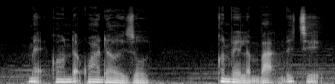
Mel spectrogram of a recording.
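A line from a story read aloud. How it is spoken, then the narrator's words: Soft comforting. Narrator (Vietnamese): Uyên nhỏ giọng an ủi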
